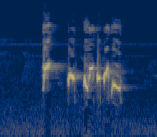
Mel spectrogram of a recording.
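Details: Red-whiskered bulbul decoy bird singing loudly after training: one brisk phrase, a sliding opening note followed by five rapid chirpy warbled notes, clean and free of other sounds.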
